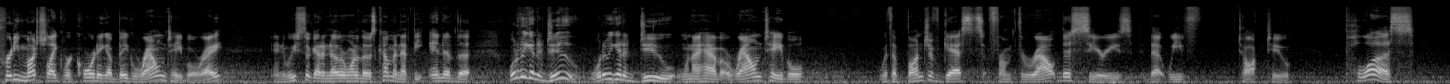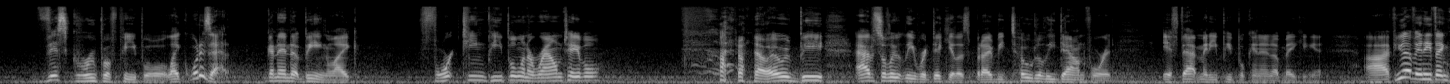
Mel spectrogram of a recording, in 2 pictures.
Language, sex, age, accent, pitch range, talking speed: English, male, 20-39, American, 110-145 Hz, 215 wpm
